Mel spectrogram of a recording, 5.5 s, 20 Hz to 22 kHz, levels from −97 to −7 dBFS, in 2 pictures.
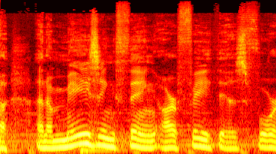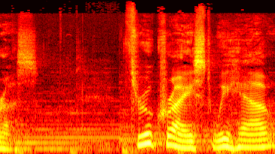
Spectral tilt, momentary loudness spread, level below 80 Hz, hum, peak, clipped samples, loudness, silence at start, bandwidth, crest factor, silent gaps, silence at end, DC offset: -5 dB/octave; 20 LU; -50 dBFS; none; -6 dBFS; under 0.1%; -22 LUFS; 0 s; over 20 kHz; 16 dB; none; 0 s; under 0.1%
